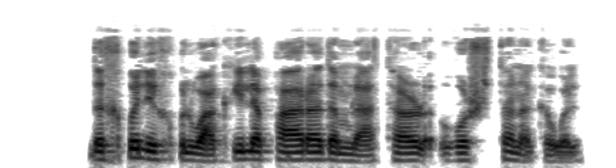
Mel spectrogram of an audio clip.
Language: Pashto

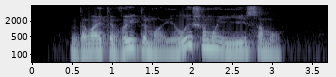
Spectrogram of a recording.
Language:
Ukrainian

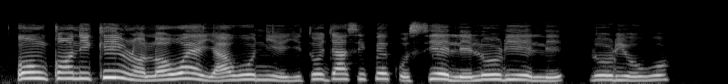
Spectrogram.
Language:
Yoruba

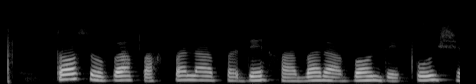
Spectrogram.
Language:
Pashto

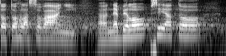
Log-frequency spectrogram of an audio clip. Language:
Czech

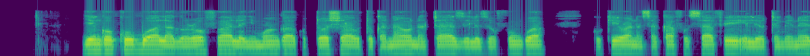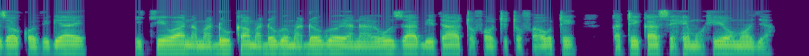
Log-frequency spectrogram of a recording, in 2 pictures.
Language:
Swahili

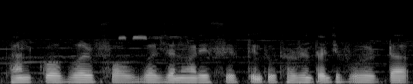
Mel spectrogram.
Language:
Manipuri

